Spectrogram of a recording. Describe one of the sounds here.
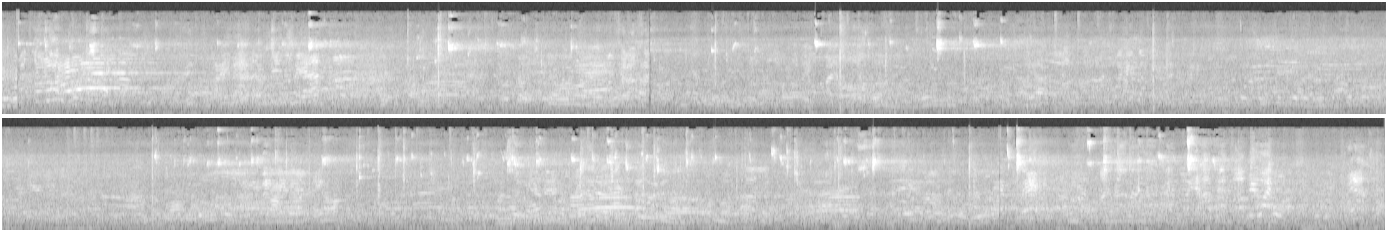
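A futsal ball is kicked on a hard court.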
